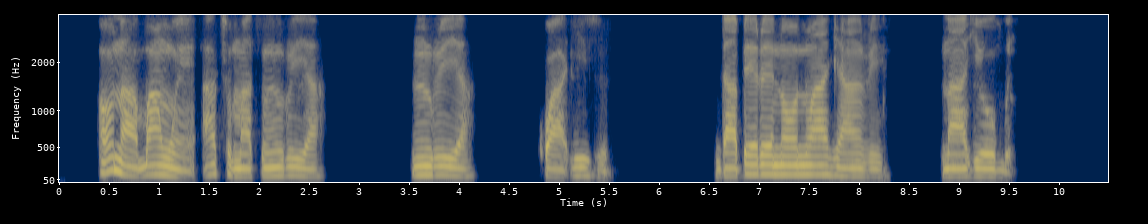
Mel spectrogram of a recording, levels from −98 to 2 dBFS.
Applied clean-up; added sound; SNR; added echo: neural mask model Resemble Enhance denoiser.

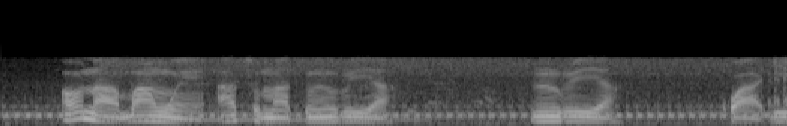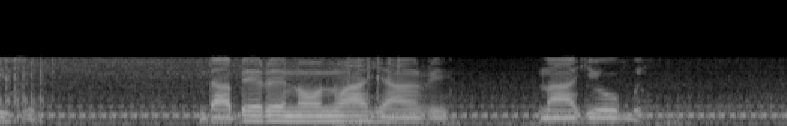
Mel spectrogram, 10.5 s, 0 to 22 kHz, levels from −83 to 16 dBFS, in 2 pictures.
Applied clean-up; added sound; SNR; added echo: none; Tools; 9 dB; none.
